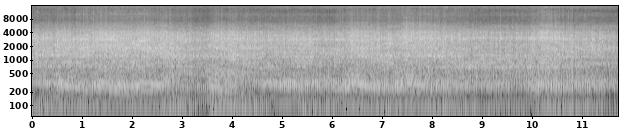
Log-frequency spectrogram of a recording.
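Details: Honda CB125 converted to a 4-pin CDI after the original ignition was faulty and was wired direct. The single-cylinder engine runs steadily with an even beat and no misses or knocking.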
